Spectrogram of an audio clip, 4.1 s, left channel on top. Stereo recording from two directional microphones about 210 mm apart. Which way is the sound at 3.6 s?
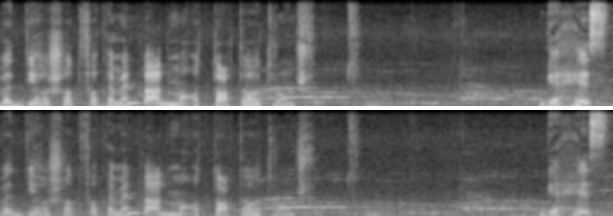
15° left (ahead or behind).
